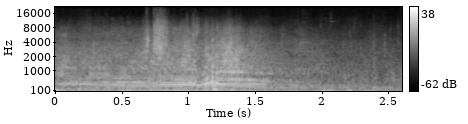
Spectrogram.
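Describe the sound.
Motorbikes pass by near a coal railway track, a loud, steady engine drone swelling briefly in the middle with a slight drop in pitch, over constant wind noise.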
